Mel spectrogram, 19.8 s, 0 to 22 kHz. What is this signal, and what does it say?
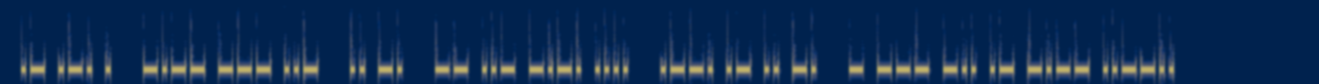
Morse code, heard as a keyed tone, about 17 wpm, 700 Hz. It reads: ARE YOU IN MUCH PAIN TODAY?
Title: Sentences from Top 1600 Words 17wpm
